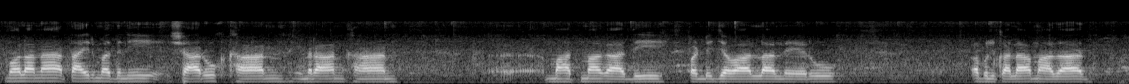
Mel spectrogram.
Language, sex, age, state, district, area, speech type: Urdu, male, 18-30, Uttar Pradesh, Azamgarh, rural, spontaneous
